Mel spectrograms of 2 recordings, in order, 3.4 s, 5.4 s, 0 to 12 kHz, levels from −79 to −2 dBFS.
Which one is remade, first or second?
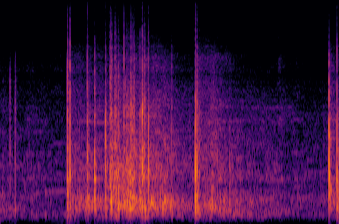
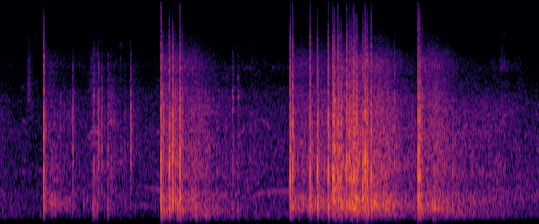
first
